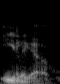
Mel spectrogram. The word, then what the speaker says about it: Elio: he's you're saying that ilia will never happen right is it no no or elio i i don't know the owner of the company himself pronounced it elio okay yeah no it's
